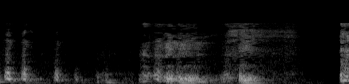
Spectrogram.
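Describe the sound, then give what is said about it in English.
A short run of coughing bursts, then a longer rough, throaty spell that sounds partly like a chuckle, ending in a brief pause and one more sharp burst. “You cough in a very kind of superhero way.”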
